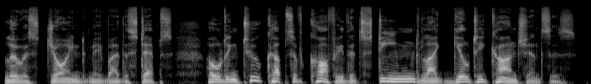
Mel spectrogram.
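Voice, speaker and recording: Very deep, brooding detective played by a man. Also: sing-song, no room sound, clean studio sound, exaggerated voice. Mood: dry, wry. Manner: measured, literary, brooding. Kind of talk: scripted first-person mystery narration.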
